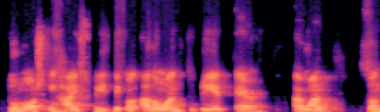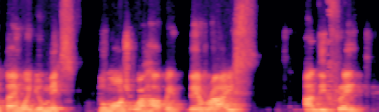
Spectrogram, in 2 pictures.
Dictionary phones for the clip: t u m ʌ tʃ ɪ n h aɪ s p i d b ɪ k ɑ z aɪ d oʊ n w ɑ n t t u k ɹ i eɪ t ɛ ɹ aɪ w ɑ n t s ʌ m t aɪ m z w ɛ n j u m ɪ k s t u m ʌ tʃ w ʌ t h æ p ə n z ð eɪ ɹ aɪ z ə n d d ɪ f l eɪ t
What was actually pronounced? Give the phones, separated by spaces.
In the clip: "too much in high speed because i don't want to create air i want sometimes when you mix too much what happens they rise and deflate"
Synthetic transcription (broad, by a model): t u m ʌ tʃ ɪ n h aɪ s p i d b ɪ k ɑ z aɪ d oʊ n w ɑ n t t u k ɹ i eɪ t ɛ ɹ aɪ w ɑ n t s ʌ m t aɪ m s w ɛ n j u m ɪ k s t u m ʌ tʃ w ʌ t h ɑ p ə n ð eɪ ɹ aɪ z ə n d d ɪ f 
